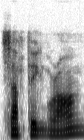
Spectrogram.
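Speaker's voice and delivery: soft-spoken. Voicing a D&D character for the group, in a soft voice. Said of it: "Soft voice".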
